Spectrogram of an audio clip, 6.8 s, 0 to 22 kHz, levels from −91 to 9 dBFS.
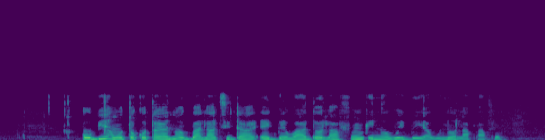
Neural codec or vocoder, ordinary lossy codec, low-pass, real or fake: codec, 16 kHz, 16 kbps, FreqCodec, larger model; none; 7.2 kHz; fake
